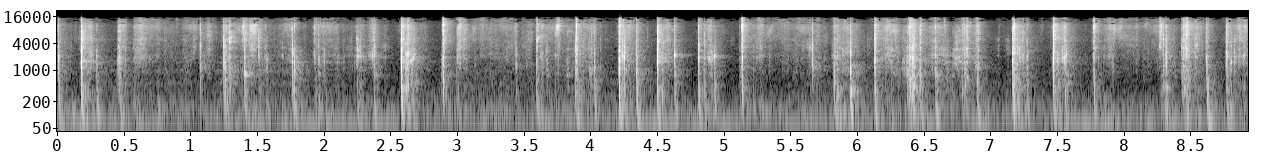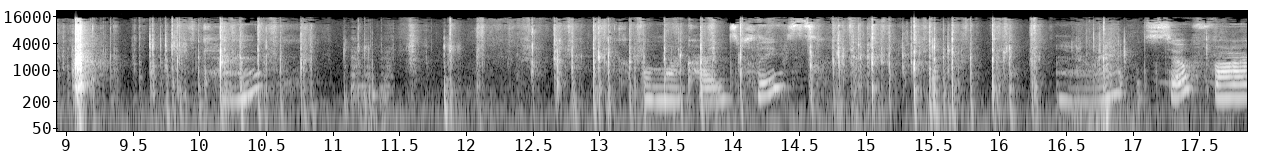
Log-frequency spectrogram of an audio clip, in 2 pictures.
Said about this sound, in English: I am using the Radiant Wise Spirit Tarot today, and then I'm going to pull some of these tea leaf fortune cards to see what other messages we can get. And that's a good shuffle.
